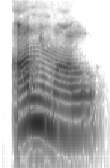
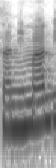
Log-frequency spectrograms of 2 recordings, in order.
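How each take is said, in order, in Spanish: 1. Tiene acento inglés con una L arrastrada. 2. Tiene acento español con una L suave. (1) "En inglés como que en la L la arrastran mucho, es como animal" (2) "en español ya sabemos que es animal y ya está. Con una L más simple"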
